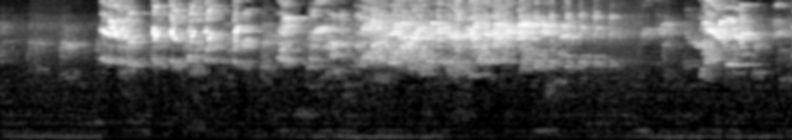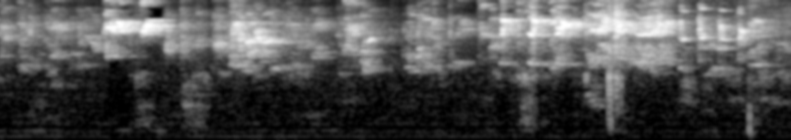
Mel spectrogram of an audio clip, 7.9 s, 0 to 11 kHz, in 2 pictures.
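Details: Pet lovebirds, albino red-eyed, on 5/09/23: sustained shrill, grating chatter in long bursts, with sharp clicks and light tapping sounds in the later part, over a faint low hum.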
